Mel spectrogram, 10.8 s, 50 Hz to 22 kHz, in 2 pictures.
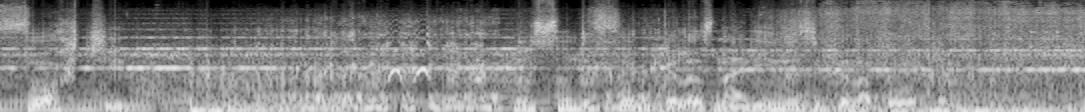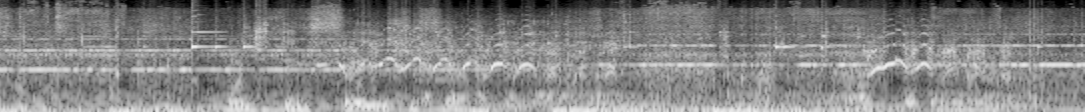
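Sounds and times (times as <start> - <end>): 
speech: 0.2 - 5.4, 6.5 - 8.7, 9.7 - 10.8
horse whinnying with a high wavering neigh: 1.1 - 3.6, 7.0 - 10.8.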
